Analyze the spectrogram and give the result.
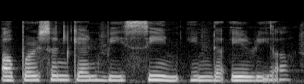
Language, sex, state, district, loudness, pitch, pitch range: English, female, Assam, Kamrup Metropolitan, -16 LUFS, 190 Hz, 185-200 Hz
